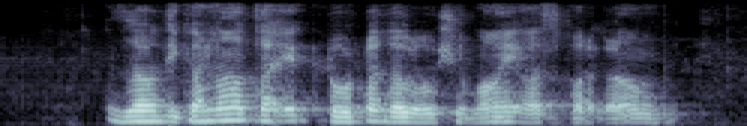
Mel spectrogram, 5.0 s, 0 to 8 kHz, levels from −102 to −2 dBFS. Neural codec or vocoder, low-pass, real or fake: codec, 16 kHz in and 24 kHz out, 1.1 kbps, FireRedTTS-2 codec; 7.2 kHz; fake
